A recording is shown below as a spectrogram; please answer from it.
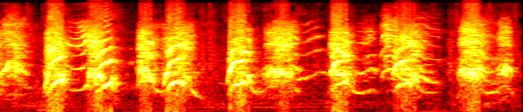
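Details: A young Jagdterrier, Ega, at two and a half months, lets out about eight separate squeaky, strained yelps. Each is short and harsh, with uneven spacing of roughly half a second.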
